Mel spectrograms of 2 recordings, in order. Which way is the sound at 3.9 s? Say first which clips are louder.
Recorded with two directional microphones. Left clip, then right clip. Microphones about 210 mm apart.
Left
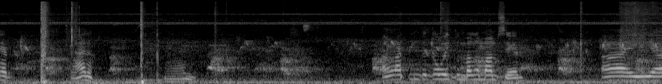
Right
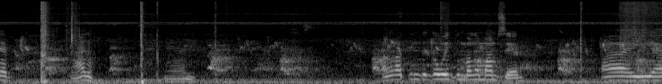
Right 7 dB; 5° left (ahead or behind).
